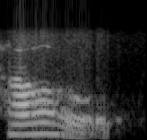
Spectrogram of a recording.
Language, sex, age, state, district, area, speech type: Manipuri, other, 30-45, Manipur, Imphal West, urban, conversation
